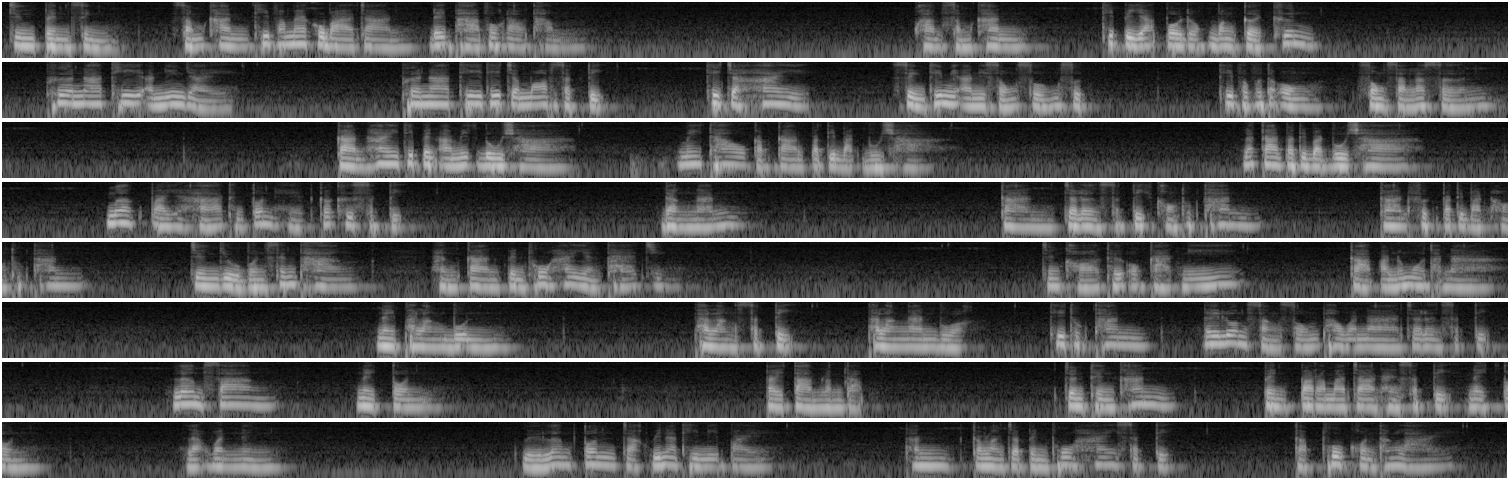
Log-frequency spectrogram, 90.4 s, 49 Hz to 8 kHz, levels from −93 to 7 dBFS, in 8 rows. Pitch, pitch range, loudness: 140 Hz, 130-155 Hz, -32 LUFS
